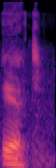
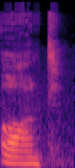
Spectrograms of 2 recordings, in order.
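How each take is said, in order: First: It sounds just like the insect word ant. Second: It sounds different from the insect word ant. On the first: This is how people say it in this region. "they're pronounced the same in this part of the world" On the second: This is how people elsewhere say it. "I wouldn't say aunt. That just not this part of the world"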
